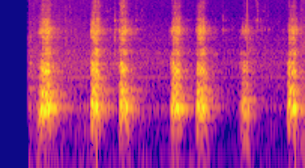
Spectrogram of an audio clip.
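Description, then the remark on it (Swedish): A dog-bark alert from a prototype smart cane sounds seven times in short, evenly spaced bursts, loud, with brief silences between each bark and no talking. It warns of dog faeces on the street ahead. “här hör vi ett ljud ifrån din käpp här. Det är ett hundskall.”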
